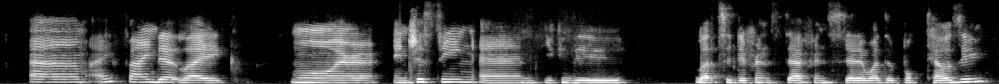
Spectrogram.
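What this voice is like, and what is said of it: Child with mid-Pacific Spanish-tinged accent. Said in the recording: “You've got an interesting accent. I reckon you've got a mid-Pacific Spanish accent”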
